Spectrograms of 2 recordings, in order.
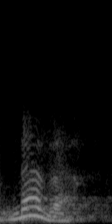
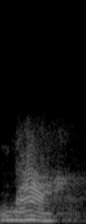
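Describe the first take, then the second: First: The word is said in full with its d. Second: The word is shortened to one syllable. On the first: "En México decimos" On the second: "o se dice na"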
